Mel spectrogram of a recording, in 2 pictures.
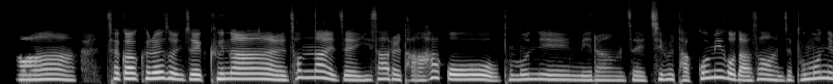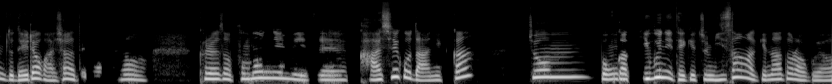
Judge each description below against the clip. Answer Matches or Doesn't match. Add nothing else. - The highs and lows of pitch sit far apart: Doesn't match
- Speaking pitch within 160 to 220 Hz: Doesn't match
